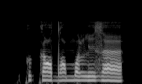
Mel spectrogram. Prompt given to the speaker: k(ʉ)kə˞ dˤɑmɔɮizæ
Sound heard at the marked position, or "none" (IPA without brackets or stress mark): ʊ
